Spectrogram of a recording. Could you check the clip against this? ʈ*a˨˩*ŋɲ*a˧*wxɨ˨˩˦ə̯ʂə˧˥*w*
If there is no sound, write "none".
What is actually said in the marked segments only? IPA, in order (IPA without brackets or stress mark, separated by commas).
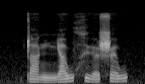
a˨˩, a˧˥, w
